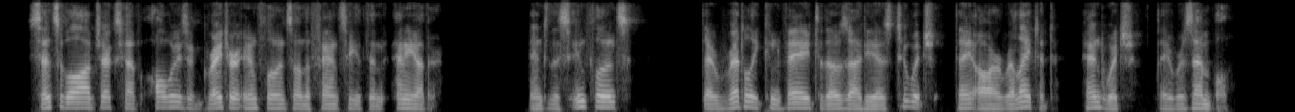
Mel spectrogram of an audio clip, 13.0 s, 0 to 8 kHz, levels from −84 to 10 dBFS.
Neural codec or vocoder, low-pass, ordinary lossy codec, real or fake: codec, 16 kHz, 2 kbps, FunCodec, trained on Chinese and English, 25 frames a second; 7.2 kHz; Opus, 16 kbps; fake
